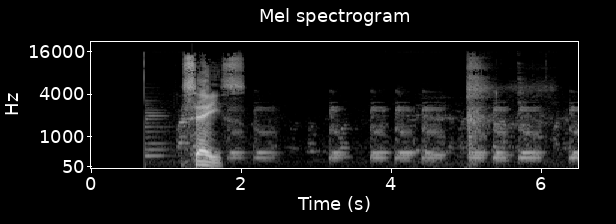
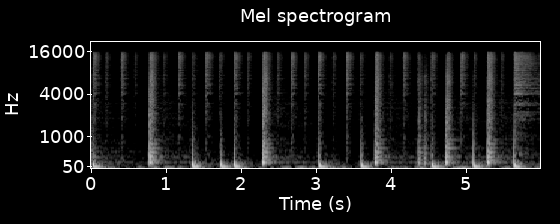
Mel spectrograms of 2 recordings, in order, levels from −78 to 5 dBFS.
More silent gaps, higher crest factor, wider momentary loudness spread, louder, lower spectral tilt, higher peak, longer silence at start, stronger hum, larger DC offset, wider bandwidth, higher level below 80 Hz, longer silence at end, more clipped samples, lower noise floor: neither; about the same, 22 dB vs 22 dB; first, 25 LU vs 14 LU; first, -16 LUFS vs -23 LUFS; second, -2 dB/octave vs -5.5 dB/octave; about the same, 0 dBFS vs 0 dBFS; first, 0.7 s vs 0 s; neither; neither; about the same, 16.5 kHz vs 16.5 kHz; second, -60 dBFS vs -28 dBFS; about the same, 0 s vs 0.05 s; neither; first, -52 dBFS vs -41 dBFS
